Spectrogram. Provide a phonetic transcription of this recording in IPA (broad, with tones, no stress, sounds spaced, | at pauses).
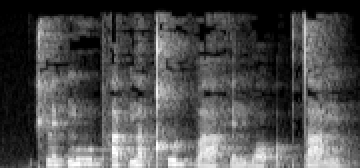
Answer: kʰ l e˨˩ k̚ m uː˧ pʰ a˨˩ k̚ n a˦˥ t̚ kʰ w ɯ˦˥ k̚ b aː˩˦ h e˩˦ n b ɔ˨˩ ʔ | t a˨˩ ŋ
